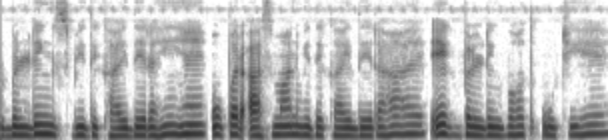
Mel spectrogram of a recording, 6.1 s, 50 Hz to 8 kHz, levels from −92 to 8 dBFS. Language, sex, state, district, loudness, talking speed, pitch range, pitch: Hindi, female, Uttar Pradesh, Budaun, -18 LUFS, 175 wpm, 165-185 Hz, 175 Hz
